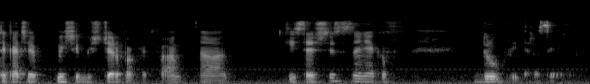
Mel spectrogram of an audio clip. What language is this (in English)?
Bulgarian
